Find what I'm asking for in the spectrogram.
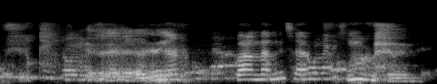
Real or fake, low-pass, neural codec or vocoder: fake; 7.2 kHz; codec, 44.1 kHz, 2.6 kbps, DAC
